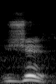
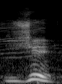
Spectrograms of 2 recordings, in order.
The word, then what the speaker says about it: je: Right, we're gonna start with the first one, je. It is not je, because most of the English speakers would rather say je. It is not je, it is je. Okay, that's how we pronounce it, je.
